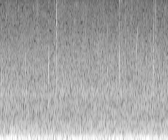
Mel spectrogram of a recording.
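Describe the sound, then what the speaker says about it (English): Steady rain pattering in the farming video game Story of Seasons: Friends of Mineral Town, a soft, continuous hiss of falling drops with occasional faint splashes, heard alone. "Rain again."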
